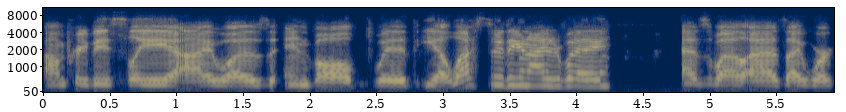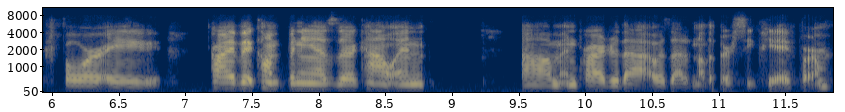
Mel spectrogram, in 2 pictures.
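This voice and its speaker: A woman's voice: low voice, normal speed, pushed and bright, smooth, no echo. A woman introducing herself on a video meeting over a car speakerphone while driving. She speaks hesitantly and restarts with ums. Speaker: senior accountant and new board member. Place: in a moving car. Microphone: phone on a video call, camera off. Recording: dull lo-fi call audio from a car.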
